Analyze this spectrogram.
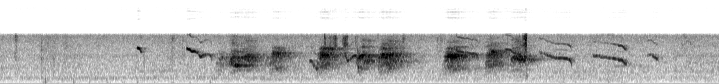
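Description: Toy poodle puppy whimpering and yipping. A run of high-pitched cries starts about two seconds in and ends in several short falling squeaks.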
